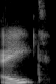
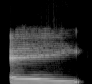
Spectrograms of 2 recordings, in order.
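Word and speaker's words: eight: All right, our other special sound is E-I-G-H, like in the word 8. It actually makes a long A sound. E-I-G-H sounds like A. 8 in the word 8.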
